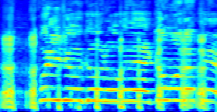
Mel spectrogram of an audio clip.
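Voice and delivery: very high, loud mock British painter calling out; high-pitched yelling imitation, laughing through it; Peter Mayhew impression. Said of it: "this is exactly how he sounds".

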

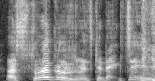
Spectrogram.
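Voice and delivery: slow, loud mock Scottish accent, hammed up; Scottish accent attempt. Podcast host reading a listener's email in a mock Scottish accent. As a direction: have a go at a Scottish accent, half laughing at yourself. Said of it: "I can't do a Scottish accent".

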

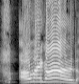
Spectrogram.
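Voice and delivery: high, loud, drawn-out squeal; real shocked excitement. Real, not acted. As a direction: squeal it slowly in delighted shock. Reacts to a name just revealed.

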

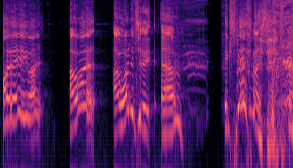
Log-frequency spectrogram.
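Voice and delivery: halting, high-pitched stammer; mock nerves, faltering with long gaps; nervous interviewee. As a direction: stumble through it like a job interview. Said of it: "like you're in a job interview".

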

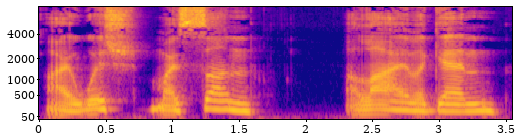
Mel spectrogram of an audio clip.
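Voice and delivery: very slow, high-pitched solemn wish; reluctant wish. A narrator's reading. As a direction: speak the wish haltingly, in dread. Reluctant wish in acted story.

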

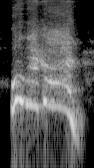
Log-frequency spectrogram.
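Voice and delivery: high, loud delighted yell; the director thrilled, shouting out; excited shout. Retold or imitated. Director yells as he hears the take, high and loud. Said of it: "I see Danny go".

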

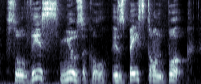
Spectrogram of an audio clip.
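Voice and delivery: mock Russian accent. Host joking through the intro, mock Russian accent. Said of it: "in the Russian accent".

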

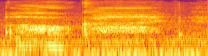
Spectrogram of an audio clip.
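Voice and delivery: barely voiced, very soft aside; whispered inward groan of dread; hushed dread. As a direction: breathe it out almost silently in dismay. Acting out her inner dread.

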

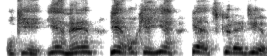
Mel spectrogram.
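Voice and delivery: high-pitched, eager-to-please yes-man; eager puppy dog. Acted. Sidekick agreeing with his best bud, puppy-like eagerness. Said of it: "Like a, a puppy dog".

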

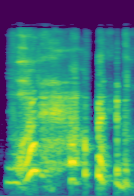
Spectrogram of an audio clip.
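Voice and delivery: slow, amazed question through a laugh; laughing disbelief. Retold or imitated. Mom at night amazed at her day, laughing. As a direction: laugh at how the day turned out. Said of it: "I was like".

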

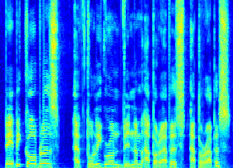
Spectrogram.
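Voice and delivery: put-on Indian accent for a quote. News host quoting the snake trapper, Indian accent. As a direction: read it in an amateur Indian accent. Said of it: "when you do an Indian accent".

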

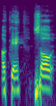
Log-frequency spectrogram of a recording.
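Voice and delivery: ordinary delivery

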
